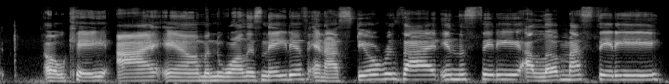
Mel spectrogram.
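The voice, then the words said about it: New Orleans accent. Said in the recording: “you guys are going to hear the New Orleans accent”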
